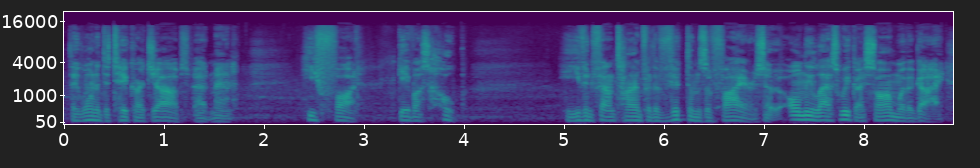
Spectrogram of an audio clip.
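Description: Man playing low-voiced, shaken firefighter. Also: normal speed, a little hiss or hum, natural voice. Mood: admiring, somber. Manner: earnest, relieved, worried. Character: shaken, loyal male firefighter rescued from captors. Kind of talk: video game voice acting.

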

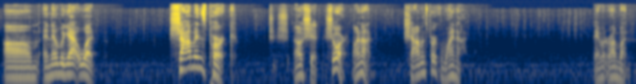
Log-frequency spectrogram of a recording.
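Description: An eighteen-year-old man giving rambling, casual let's play commentary, his voice a little raspy after eating. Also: mid-range voice, very animated, measured pace, pauses often, fairly bright tone, dry recording. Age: teens. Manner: rambling, chatty, lots of fillers. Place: indoor room.

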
